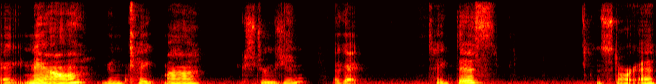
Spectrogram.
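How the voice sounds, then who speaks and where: A woman with a Southern US accent at a very slow pace, with long, frequent pauses. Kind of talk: tutorial. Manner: casual, conversational.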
